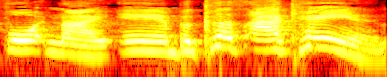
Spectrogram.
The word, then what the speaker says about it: Fortnite: Why was you up late last night playing forklift? Fool, it's pronounced Fortnite.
